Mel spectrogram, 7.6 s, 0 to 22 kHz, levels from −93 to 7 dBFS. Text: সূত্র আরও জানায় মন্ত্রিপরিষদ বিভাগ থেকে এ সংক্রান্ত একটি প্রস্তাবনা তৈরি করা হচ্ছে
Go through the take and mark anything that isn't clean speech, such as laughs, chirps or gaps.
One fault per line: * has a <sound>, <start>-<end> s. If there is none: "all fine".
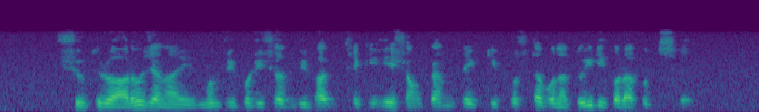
all fine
